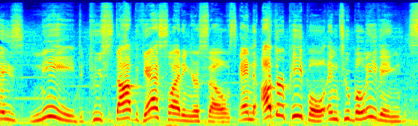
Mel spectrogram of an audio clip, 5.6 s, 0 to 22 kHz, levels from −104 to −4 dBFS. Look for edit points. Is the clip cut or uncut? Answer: uncut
